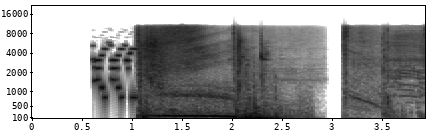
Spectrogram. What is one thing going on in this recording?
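A heavy mechanical hatch slides open with a whirring whoosh.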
